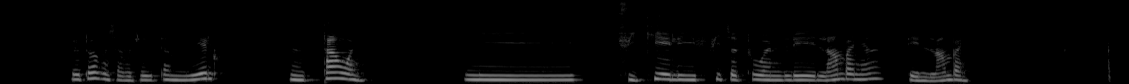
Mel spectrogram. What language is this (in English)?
Malagasy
